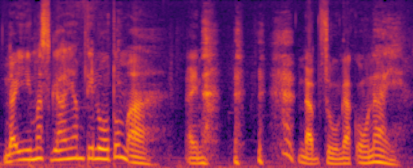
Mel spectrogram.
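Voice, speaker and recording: A man's voice: on the high side, big pitch swings, unhurried, darkish tone, soft background music. An Ilocano Filipino man playing a lovelorn, good-natured young village suitor in a radio drama. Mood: friendly.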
